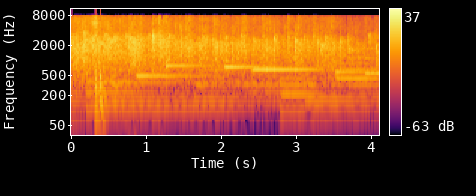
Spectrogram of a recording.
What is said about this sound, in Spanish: Dale ese aplauso al Señor, para que mováis un poco la sangre.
